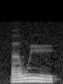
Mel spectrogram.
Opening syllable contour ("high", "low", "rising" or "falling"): rising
